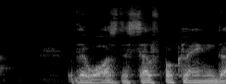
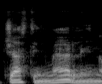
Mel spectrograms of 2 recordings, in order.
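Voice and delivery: usual speaking voice

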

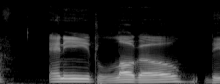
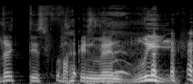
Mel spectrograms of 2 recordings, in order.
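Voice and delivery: exasperated mock plea; 4 semitones higher, 3 dB louder, slower than usual. Voices the look given to stepdaughter.

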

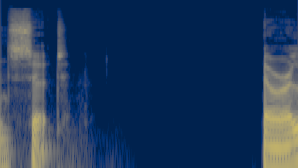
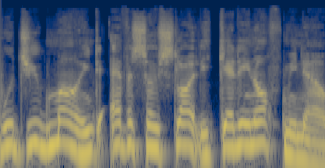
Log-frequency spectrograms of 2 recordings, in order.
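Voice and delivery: strained politeness; 11 semitones higher, 4 dB louder than usual. Acted. Squashed friend politely protesting.

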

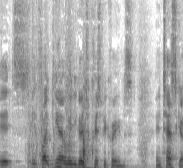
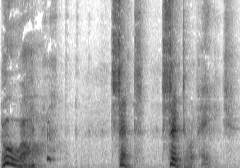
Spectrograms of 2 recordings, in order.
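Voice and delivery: loud Pacino bark; Al Pacino hoo-ah; 5 semitones higher, 7 dB louder, much slower than usual. Pretend. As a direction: shout it like Pacino. Scent of a Woman quote.

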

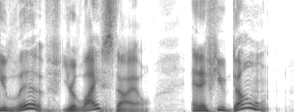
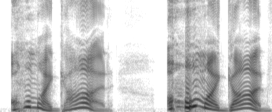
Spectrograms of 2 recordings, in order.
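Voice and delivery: slow, drawn-out oh my God, rising much higher and louder; stunned disbelief; 7 semitones higher, 5 dB louder, slower than usual. Retold or imitated. Host hearing the caller's story, stunned and drawn out. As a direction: gasp it out like you can't believe your ears.

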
